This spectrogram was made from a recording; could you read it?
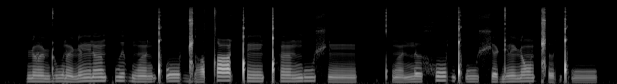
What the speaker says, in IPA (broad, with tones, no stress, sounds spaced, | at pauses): ɳ œ̃˨ ɖ u˨ ɾ ə̃˩ ɳ ẽ˦ ɾ œ̃˦ kʷ e˦ ɡʷ œ̃˨ ǃʼ o˦ ɡ͡ǁ ə˨ tˤ œ˦ ǃ ẽ˦ ǃʰ œ̃˦ ŋ u˥ ʃ ẽ˨ | kʷʼ œ̃˩ n ə˨ x o˥ ǃʼ u˨ ʃ ə˨ ɖ ẽ˦ ɳ ɔ̃˥ ǁ ə˩ ǃʼ u˩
